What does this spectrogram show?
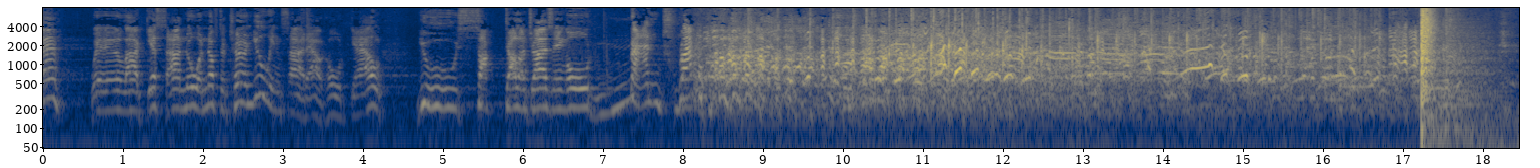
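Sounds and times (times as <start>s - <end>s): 
speech: 1.1s - 12.6s
people laughing: 8.0s - 17.3s, 18.2s - 18.4s
gunshot in a radio drama of Lincoln's assassination: 17.2s - 18.4s.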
